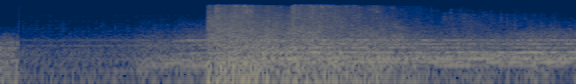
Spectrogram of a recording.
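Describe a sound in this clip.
A train crashes into vehicles with loud metallic bangs.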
